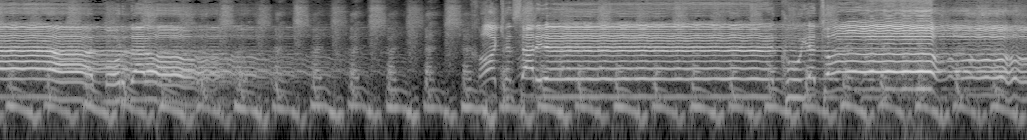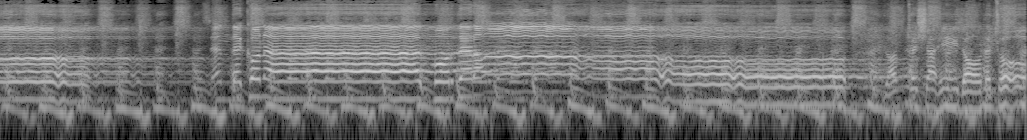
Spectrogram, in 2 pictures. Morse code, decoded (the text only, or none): none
